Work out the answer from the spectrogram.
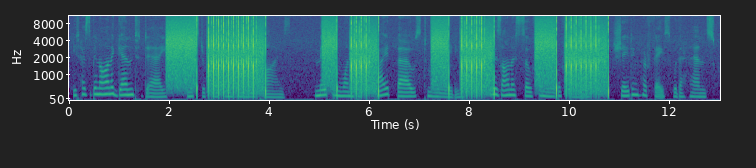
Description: Pulse dialling, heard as a rotary dial, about 10 pulses a second, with speech in English. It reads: 0 4 5 7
